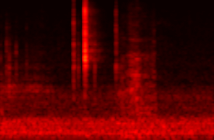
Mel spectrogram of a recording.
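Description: Hard plastic parts and joints of a transforming robot action figure clicking as they are handled, with one sharp snap a little under a second in and a softer rattle shortly after.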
